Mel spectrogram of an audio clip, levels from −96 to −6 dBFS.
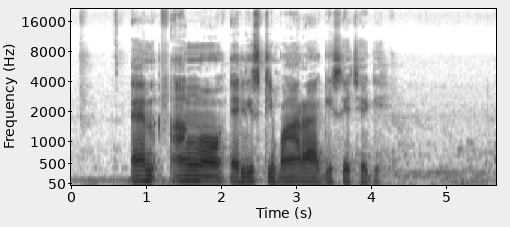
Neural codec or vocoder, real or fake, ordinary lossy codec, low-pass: none; real; none; none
